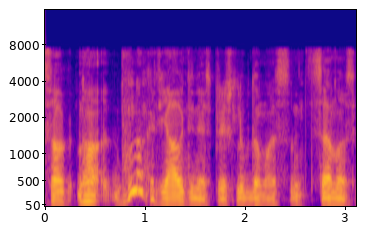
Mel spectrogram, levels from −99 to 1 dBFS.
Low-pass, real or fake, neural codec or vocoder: 7.2 kHz; real; none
